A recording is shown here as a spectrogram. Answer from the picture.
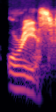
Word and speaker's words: Aureus: with your partner uh is it pronounced uh heiress aureus financially so um aureus is the the gold coin at the peak of the roman empire we come from an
